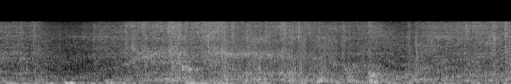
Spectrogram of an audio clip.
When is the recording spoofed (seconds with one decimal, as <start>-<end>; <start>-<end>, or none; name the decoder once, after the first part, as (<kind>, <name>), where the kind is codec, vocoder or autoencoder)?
2.2-3.5 (codec, HILCodec)

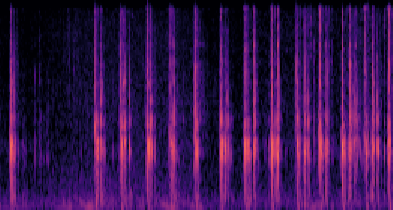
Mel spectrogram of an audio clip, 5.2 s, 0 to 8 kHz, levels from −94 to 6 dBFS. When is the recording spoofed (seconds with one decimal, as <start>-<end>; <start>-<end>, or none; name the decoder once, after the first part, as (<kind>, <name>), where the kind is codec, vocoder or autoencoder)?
none

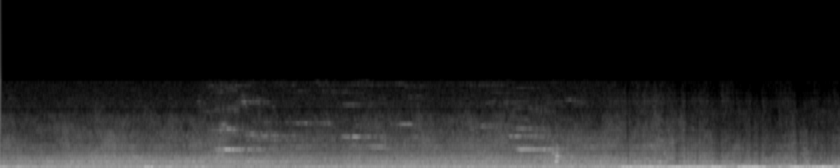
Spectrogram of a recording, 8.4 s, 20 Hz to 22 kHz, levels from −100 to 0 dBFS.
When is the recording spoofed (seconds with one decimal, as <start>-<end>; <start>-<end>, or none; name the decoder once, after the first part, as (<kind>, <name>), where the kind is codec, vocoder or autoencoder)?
6.1-8.4 (codec, HILCodec)

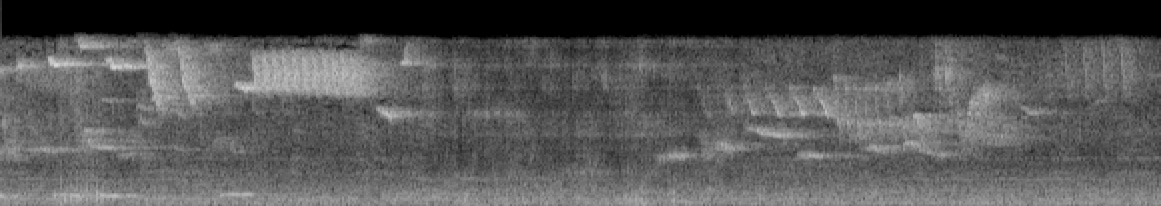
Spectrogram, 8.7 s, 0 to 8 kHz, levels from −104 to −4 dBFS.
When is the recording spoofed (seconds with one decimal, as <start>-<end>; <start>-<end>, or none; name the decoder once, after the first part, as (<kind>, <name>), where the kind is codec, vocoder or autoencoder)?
3.2-5.6 (codec, HILCodec)

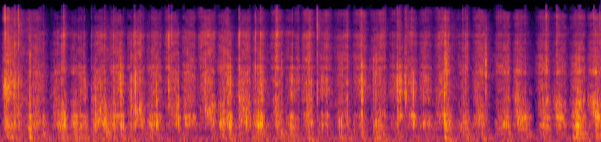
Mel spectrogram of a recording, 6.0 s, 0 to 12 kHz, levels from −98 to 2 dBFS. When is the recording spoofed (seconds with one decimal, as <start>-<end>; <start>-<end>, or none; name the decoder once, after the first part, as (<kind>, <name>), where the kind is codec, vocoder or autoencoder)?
none

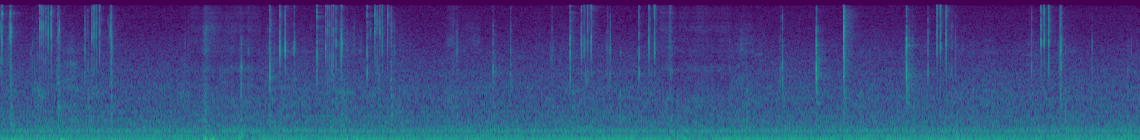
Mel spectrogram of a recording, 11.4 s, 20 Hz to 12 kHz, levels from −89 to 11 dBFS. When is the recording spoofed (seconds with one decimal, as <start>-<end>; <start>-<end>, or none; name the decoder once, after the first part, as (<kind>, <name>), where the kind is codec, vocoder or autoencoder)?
1.9-2.6 (codec, HILCodec); 6.6-7.3

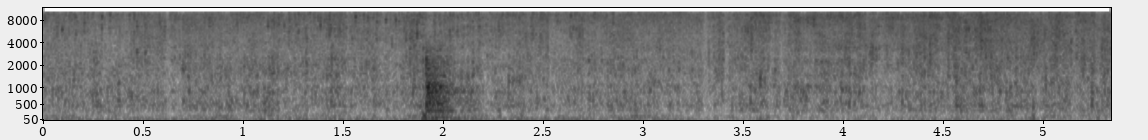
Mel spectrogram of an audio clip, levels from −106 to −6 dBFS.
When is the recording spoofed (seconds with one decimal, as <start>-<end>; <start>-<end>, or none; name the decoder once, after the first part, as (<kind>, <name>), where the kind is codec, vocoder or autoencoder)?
0.5-1.1 (codec, HILCodec); 2.1-5.3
